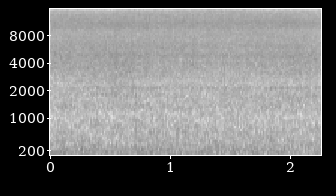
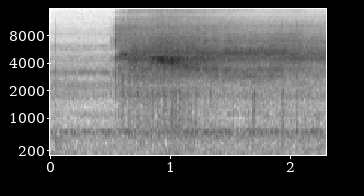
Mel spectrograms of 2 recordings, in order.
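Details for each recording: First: Wilesco D455 toy steam engine, boiler fully warmed to pressure on solid fuel tablets: soft steady hiss swelling then holding even as the safety valve lifts and vents steam normally. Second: Wilesco D455 toy steam engine, warmed up and refueled: the whistle opens to an airy hiss with only a faint high note because the boiler is not yet at full pressure, shortly before the safety valve lifts. Weak whistle from low boiler pressure.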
